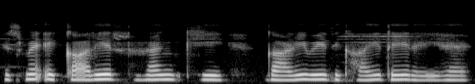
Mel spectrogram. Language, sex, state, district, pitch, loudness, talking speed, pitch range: Hindi, female, Jharkhand, Ranchi, 220 Hz, -16 LUFS, 140 wpm, 210-225 Hz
